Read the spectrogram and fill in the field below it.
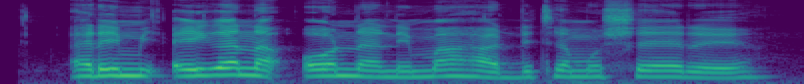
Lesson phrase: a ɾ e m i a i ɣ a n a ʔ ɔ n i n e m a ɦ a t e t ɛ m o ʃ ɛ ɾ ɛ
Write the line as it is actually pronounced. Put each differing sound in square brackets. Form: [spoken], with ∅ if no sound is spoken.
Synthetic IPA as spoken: a ɾ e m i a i ɣ a n a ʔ ɔ n [a] n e m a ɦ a [d] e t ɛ m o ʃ ɛ ɾ ɛ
